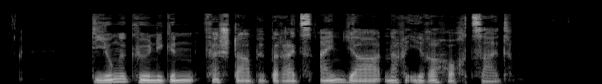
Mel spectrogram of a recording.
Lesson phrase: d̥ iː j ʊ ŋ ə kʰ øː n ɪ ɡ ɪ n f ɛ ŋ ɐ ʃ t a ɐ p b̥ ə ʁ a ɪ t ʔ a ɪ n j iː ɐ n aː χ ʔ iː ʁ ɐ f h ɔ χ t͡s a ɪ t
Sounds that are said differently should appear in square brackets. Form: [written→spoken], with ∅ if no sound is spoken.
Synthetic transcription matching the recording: d̥ iː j ʊ ŋ ə kʰ øː n ɪ ɡ ɪ n f ɛ [ŋ→∅] ɐ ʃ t a ɐ p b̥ ə ʁ a ɪ [t→t͡s] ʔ a ɪ n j [iː→aː] ɐ n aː χ ʔ iː ʁ ɐ [f→∅] h ɔ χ t͡s a ɪ t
